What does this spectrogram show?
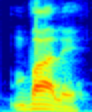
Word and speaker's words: Vale: اسم الكتاب بتاعنا زي ما قلت لكم بالي، بس يا سينيور دي مكتوبة بالفي، مش مشكلة خالص، هقول لكم ليه بتتنطق بالي.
